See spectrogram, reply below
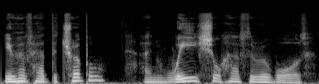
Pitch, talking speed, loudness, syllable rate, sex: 125 Hz, 205 wpm, -18 LUFS, 4.8 syllables/s, male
